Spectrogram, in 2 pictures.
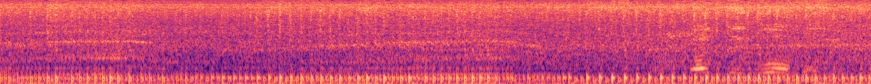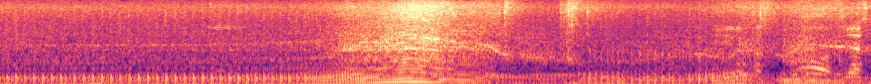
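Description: Trials motorcycle engine idling steadily, then revved once about six seconds in, its pitch rising and falling back.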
